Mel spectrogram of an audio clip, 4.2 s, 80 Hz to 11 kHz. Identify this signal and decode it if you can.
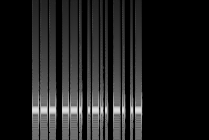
Morse code, heard as a keyed tone, about 28 wpm, 700 Hz. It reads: OGLNA
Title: Code Groups - 5 Letters - 28wpm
